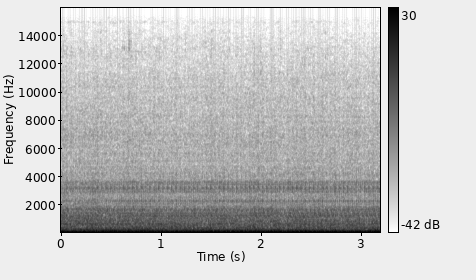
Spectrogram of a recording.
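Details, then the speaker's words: Triumph fitted with loud wheelbarrow aftermarket exhausts: deep steady low rumble at idle with even beat over engine rattle, no knocks; loud exhaust, not a fault. "you may note from the distinctive rumble that this car's got the wheelbarrow exhausts"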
